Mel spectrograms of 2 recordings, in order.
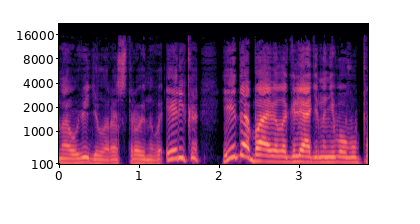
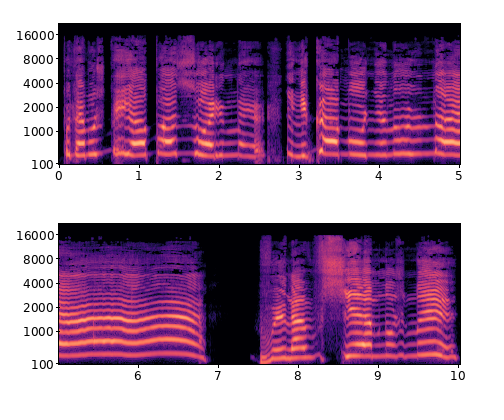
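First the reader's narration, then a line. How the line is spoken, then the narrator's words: Shouting. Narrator (Russian): крикнул Эрик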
